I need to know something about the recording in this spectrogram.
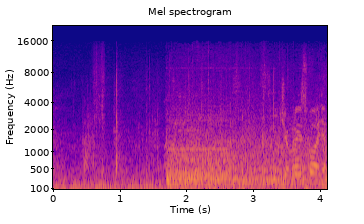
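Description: A low, quiet hum, then about two seconds in the sound jumps suddenly to a louder city street ambience with traffic noise under steady held tones of background music. A man speaks briefly near the end.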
